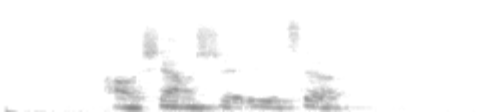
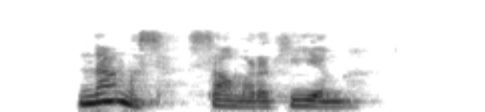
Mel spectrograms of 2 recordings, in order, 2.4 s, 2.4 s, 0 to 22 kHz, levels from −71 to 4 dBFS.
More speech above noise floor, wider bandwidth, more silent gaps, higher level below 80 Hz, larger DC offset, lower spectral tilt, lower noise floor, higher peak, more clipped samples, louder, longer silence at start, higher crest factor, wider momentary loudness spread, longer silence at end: second, 29 dB vs 60 dB; first, 14 kHz vs 8 kHz; neither; second, -76 dBFS vs -58 dBFS; neither; about the same, -4.5 dB/octave vs -5.5 dB/octave; about the same, -77 dBFS vs -76 dBFS; second, -32 dBFS vs -2 dBFS; neither; second, -48 LUFS vs -18 LUFS; second, 0.05 s vs 0.4 s; about the same, 18 dB vs 18 dB; second, 9 LU vs 12 LU; about the same, 0.65 s vs 0.65 s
